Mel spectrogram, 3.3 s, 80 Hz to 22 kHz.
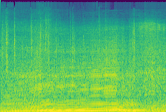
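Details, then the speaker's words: Audi S3 after new coil packs, with spark plugs already replaced and fault codes cleared: revs up cleanly and settles back smoothly with no stumble; misfire gone, running on all cylinders. "it's all normal again all it needed was those coil packs and now we are running at full 100% again"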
